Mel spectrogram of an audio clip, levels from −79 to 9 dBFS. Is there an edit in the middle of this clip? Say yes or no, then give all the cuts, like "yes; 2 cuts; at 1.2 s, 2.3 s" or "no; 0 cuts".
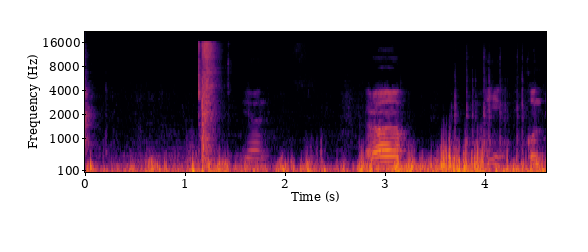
no; 0 cuts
